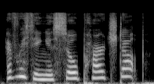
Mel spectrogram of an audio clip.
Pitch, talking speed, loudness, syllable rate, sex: 295 Hz, 195 wpm, -15 LUFS, 6.5 syllables/s, female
